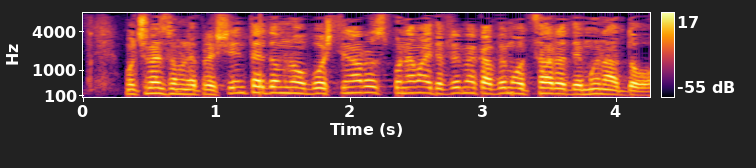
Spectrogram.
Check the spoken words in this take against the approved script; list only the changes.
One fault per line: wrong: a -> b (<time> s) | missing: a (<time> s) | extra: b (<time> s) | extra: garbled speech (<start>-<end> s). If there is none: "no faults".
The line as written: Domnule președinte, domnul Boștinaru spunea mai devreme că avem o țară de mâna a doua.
no faults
